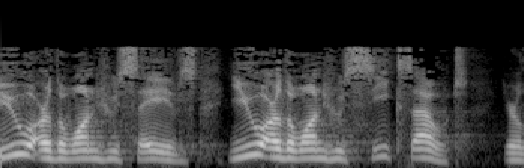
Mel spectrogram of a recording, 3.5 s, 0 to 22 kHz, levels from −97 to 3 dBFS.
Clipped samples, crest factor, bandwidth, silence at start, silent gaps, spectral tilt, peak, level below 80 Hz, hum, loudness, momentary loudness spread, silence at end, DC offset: under 0.1%; 18 dB; 8 kHz; 0 s; none; -3.5 dB/octave; -10 dBFS; -74 dBFS; none; -28 LUFS; 15 LU; 0 s; under 0.1%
